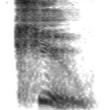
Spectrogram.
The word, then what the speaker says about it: queue: next one aisle aisle third one cue cue like the letter ABCD cue you so this time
